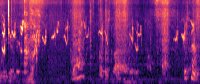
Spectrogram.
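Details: Grey francolin chicks playing together give short, high, slurred peeps in quick irregular bursts, with low voice-like sounds and scuffling in the background.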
